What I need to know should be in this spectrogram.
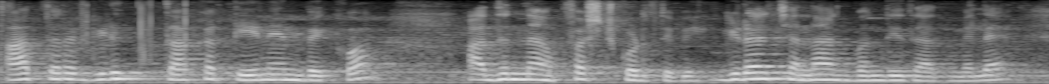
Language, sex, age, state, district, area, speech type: Kannada, female, 45-60, Karnataka, Bangalore Rural, rural, spontaneous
